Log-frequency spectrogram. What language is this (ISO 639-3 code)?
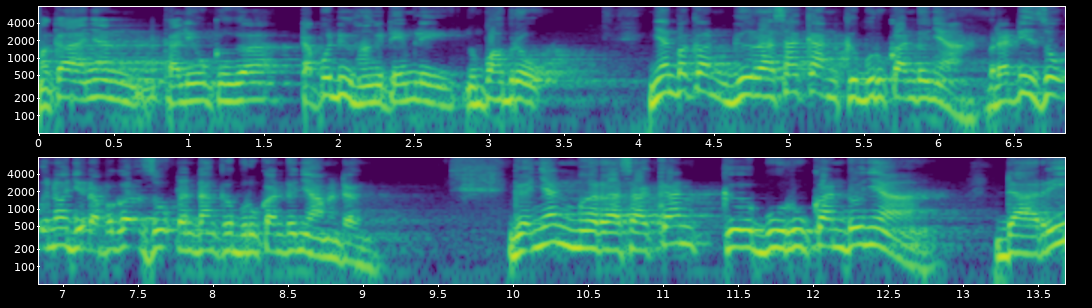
msa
